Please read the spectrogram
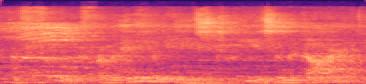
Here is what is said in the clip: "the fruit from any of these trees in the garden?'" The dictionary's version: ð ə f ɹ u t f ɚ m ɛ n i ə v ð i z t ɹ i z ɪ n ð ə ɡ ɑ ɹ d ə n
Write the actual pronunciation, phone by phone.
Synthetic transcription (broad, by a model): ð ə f u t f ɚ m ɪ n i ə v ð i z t w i z ɪ n ð ə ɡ ɑ ɹ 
